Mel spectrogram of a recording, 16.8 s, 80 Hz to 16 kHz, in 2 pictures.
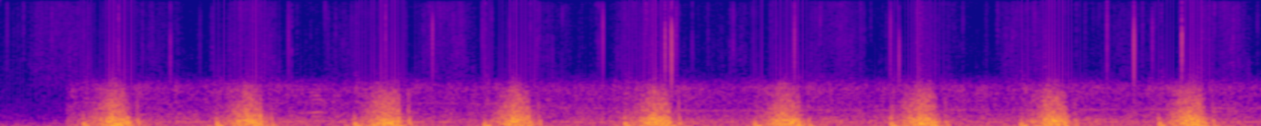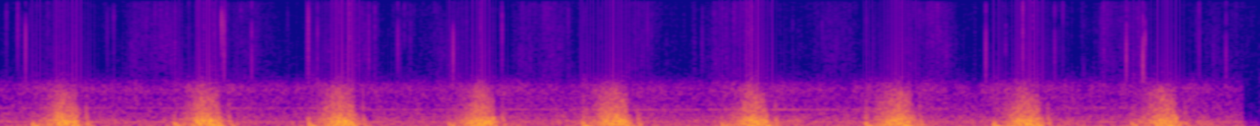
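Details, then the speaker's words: Pulmonary stenosis ejection murmur recorded at the left 2nd intercostal space beside the sternum: regular heartbeat near 67/min with a loud, rough systolic murmur drowning the heart sounds, also heard over the clavicle and back. "Pulmonary stenosis, recorded in the second intercostal space on the left side of the sternum. A rough systolic murmur drowning the heart sounds is heard again. This murmur is also heard over the clavicle and over the back, so-called ejection murmur."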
